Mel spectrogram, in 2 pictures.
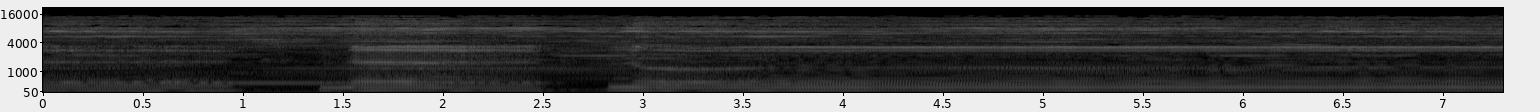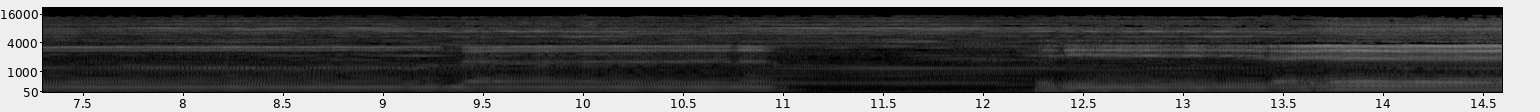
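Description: Male dhrupad alap in raga Bageshri: a solo voice sings slow, unaccompanied-by-drum phrases, sliding up into each note and holding one long note for about eight seconds before a short break and a new rising phrase near the end. A tanpura drone sounds softly underneath.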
